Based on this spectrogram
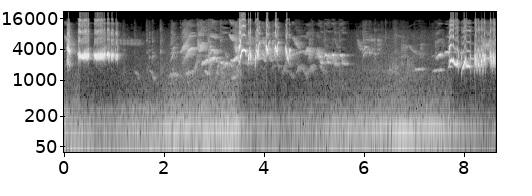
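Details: Orange-headed thrush in a long, rambling warble of varied whistled notes. Sharp, clipped phrases open and close the passage, with softer twittering in between, over a low steady hum.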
